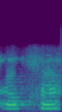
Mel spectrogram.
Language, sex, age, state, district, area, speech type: Odia, male, 30-45, Odisha, Kalahandi, rural, conversation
